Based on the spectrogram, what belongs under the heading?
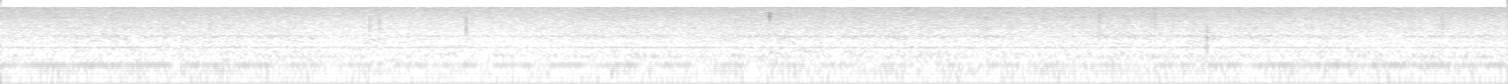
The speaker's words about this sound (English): Let you listen to the traffic and the sound of the siren for a moment.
